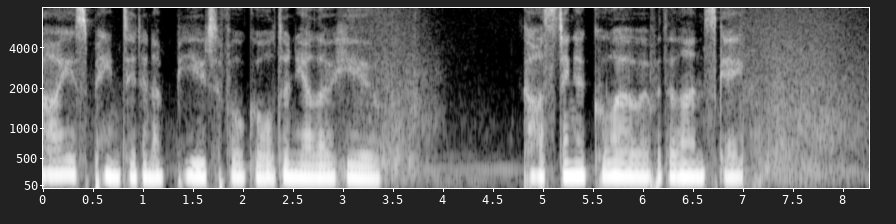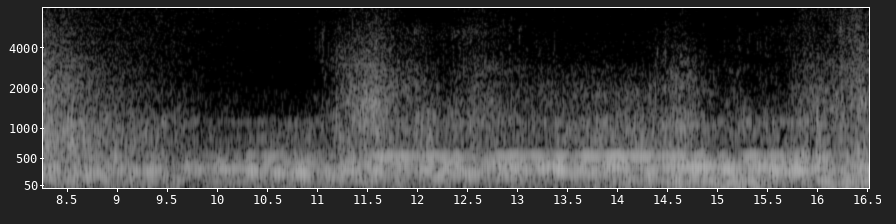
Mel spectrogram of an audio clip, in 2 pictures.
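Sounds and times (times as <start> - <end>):
speech: 0.3 - 3.6, 4.8 - 7.2
gentle ocean waves on shore: 2.7 - 4.8, 6.7 - 16.5.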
